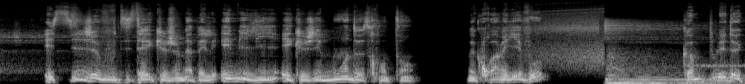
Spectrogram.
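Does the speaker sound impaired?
Yes: vocal cord cancer; head and neck cancer of vocal cords, onset under age 30.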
